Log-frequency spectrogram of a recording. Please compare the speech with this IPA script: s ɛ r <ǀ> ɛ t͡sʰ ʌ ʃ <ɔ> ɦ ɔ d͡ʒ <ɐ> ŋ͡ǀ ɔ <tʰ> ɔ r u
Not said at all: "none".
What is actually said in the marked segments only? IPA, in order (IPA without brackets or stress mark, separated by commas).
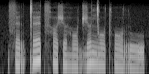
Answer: ǀ, ə, ə, tʰ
